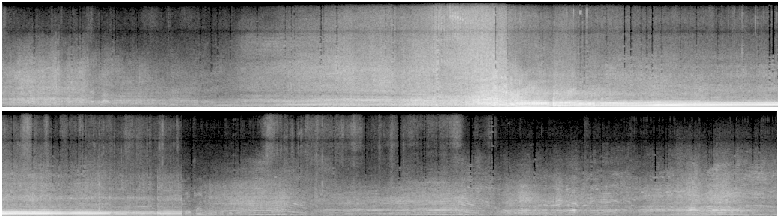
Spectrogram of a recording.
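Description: A historic rally car at full speed on a gravel stage approaches and passes, its engine note dropping sharply as it goes by about ten seconds in, then holding high revs as it pulls away. The engine sound cuts off suddenly just under twenty seconds in.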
